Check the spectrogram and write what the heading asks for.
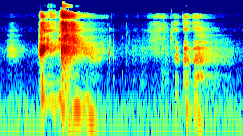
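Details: Person sneezing after dropping a container of white pepper while cooking: two sharp sneezes in quick succession with voiced gasps, then a softer sneeze; repeated sneezing from pepper exposure.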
